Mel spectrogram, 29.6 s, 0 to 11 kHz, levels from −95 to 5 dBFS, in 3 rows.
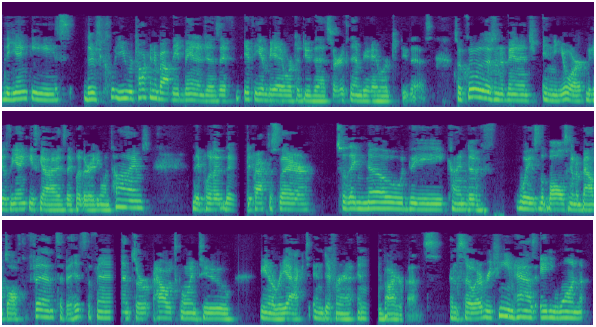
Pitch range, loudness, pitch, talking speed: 135-160 Hz, -20 LUFS, 145 Hz, 170 wpm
